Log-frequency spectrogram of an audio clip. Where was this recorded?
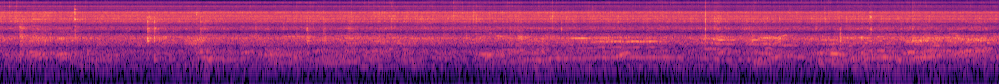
in a restaurant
